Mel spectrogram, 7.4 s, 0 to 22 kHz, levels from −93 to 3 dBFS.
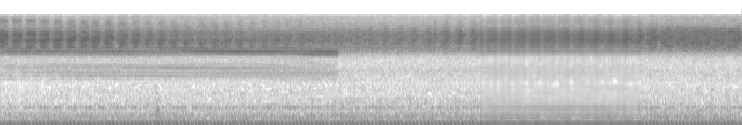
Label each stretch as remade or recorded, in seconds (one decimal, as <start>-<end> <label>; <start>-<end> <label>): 0.0-4.8 recorded; 4.8-6.4 remade; 6.4-7.4 recorded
